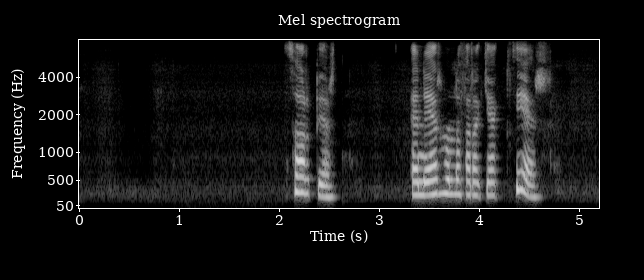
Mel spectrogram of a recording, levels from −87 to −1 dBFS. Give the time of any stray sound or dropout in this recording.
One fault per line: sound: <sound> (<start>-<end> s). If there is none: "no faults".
no faults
